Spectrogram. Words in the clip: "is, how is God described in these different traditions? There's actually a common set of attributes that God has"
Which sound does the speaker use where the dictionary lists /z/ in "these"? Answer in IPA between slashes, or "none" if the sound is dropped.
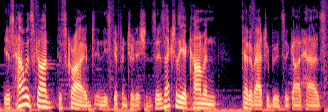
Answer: /z/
